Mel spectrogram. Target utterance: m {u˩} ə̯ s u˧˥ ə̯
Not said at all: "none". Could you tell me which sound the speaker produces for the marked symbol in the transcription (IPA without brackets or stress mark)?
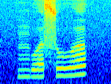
u˩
